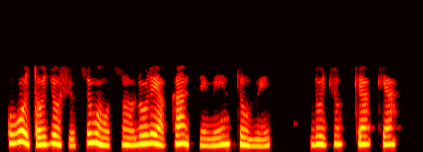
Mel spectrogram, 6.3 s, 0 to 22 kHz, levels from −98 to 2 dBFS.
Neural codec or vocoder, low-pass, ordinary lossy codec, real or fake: codec, 16 kHz in and 24 kHz out, 1 kbps, XY-Tokenizer; 3.6 kHz; none; fake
